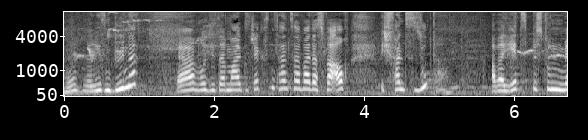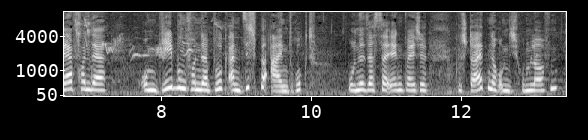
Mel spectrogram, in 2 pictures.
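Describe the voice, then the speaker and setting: A woman with a distinctly high-pitched voice chats informally, full of wonder and enthusiasm. She is outdoors on a tour, and a little ambient noise sits behind her speech. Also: normal speed, darkish tone. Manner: enthusiastic, marvelling. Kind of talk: casual chat on an outdoor tour. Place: outdoors at a castle ruin. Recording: outdoor field recording with faint background noise.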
